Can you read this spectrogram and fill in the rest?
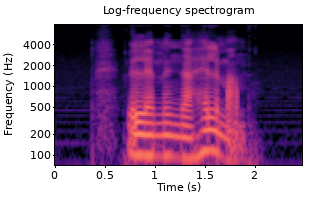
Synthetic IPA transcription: vɪlɛmiːnaɦɛlma̰n

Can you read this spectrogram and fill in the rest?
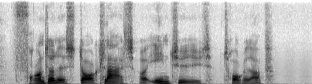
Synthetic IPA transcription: fʁɒ̽nd̥ɐnəsd̥ɒ̰ːkʰlɑ̰̈ːd̥ɒ̽ʔe̝ːnt͡sʰyð̞ˠlid̥t͡sʰʁɔɡ̥əð̩ˠɒ̽b̥

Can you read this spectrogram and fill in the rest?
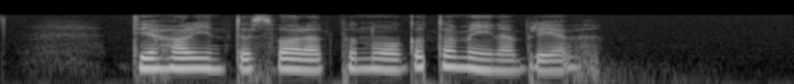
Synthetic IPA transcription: d̪̥ɛɦaɾɪnt̪əsvɑːɾat̪̚pʰɔnoːɡɔt̪avmiːnabɾeːv

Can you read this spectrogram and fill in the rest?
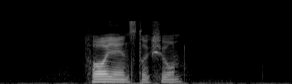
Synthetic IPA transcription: foːʁjæɪɪnst̪ʁʉkʃuːn

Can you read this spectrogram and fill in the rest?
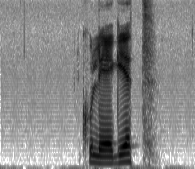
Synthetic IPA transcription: kʰʊleːɡɪət̪

